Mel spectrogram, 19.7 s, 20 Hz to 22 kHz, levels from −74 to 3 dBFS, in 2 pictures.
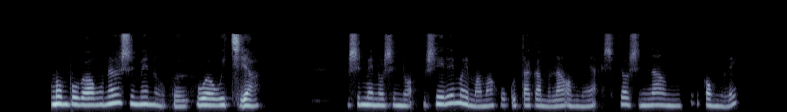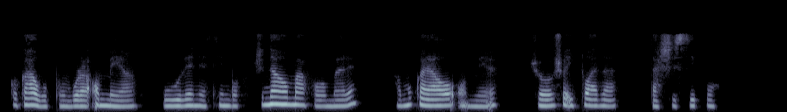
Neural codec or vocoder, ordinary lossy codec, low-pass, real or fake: codec, 16 kHz in and 24 kHz out, 0.9 kbps, LongCat-Audio-Codec, fine tuned four codebook decoder; MP3, 32 kbps; 7.2 kHz; fake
